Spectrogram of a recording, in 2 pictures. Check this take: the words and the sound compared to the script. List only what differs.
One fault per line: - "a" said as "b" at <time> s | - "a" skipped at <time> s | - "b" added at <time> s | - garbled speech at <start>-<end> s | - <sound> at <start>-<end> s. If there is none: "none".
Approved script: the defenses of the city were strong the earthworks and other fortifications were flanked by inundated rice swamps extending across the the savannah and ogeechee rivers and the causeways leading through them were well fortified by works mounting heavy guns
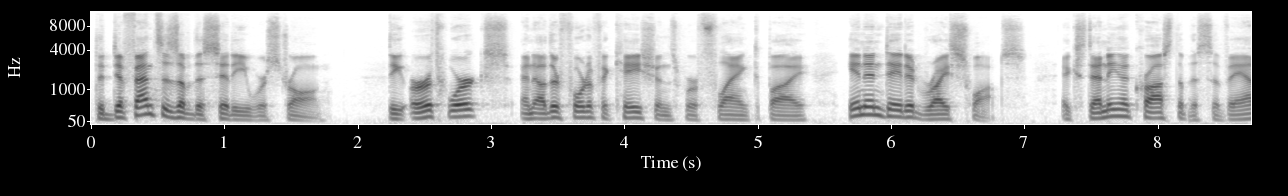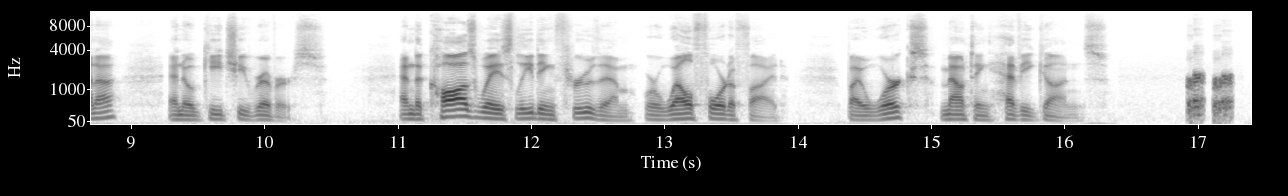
- laugh at 16.9-17.3 s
